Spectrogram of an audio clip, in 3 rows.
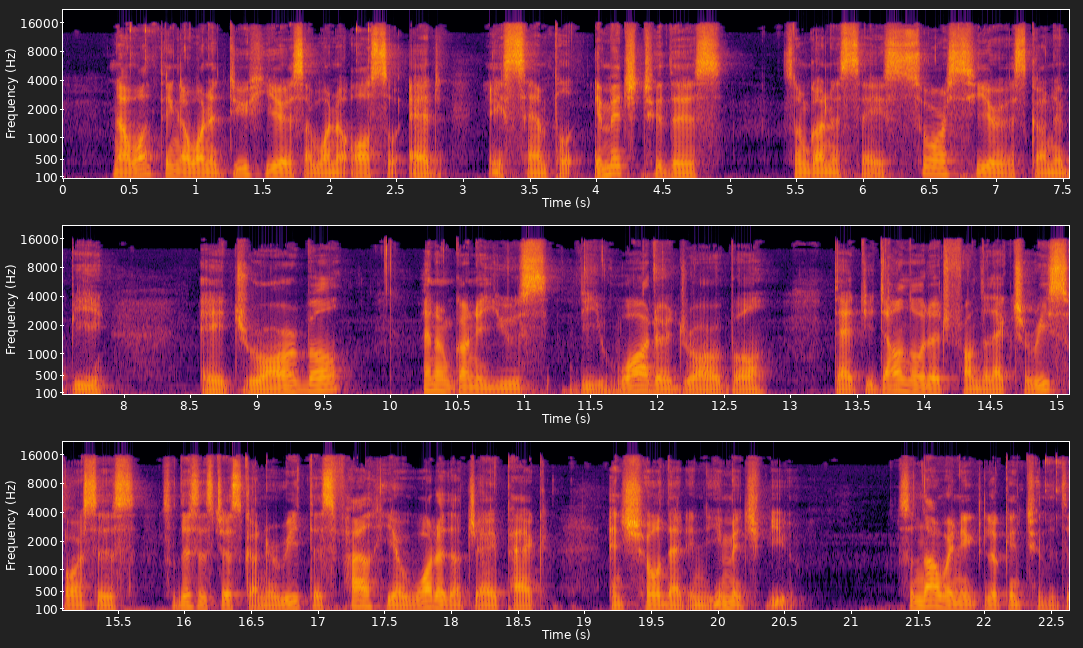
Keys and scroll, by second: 6.8 Return, 12.0 Return, 16.7 alt+1.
